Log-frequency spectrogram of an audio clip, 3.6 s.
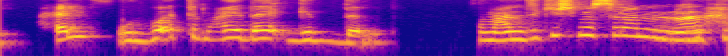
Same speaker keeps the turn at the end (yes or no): yes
